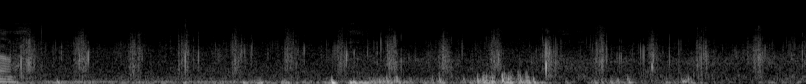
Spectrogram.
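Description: Footsteps crunching at a steady walking pace on a gravel path, over low wind rumble on the microphone that swells with a thump about three seconds in and again around five seconds.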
